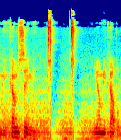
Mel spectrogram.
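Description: A utility knife blade clicks out.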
